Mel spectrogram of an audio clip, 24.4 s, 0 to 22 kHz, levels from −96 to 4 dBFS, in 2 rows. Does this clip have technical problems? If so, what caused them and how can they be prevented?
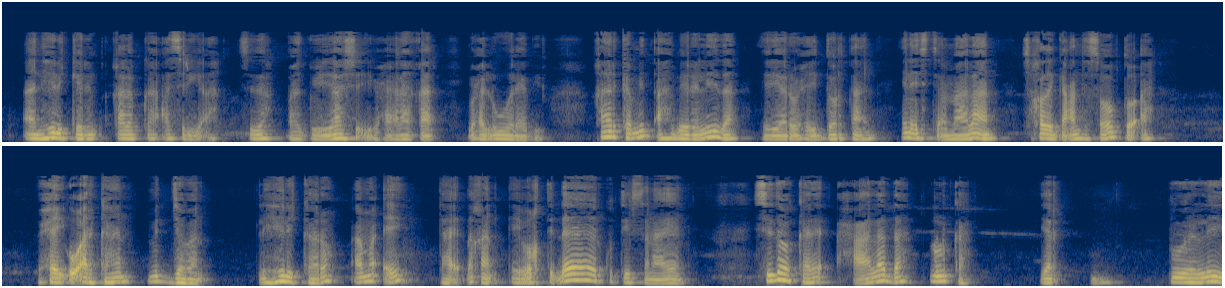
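Yes. Throughout the speech, nothing is present above 9 kHz, and the remaining sound is dull and smeared, with a warbling, fizzy texture on sibilants and sustained sounds. This is likely AAC compression (AAC-LC) at a low rate, which fits roughly 32 kbps: the encoder lowers its cut-off and starves or noise-fills bands. A simple low-pass filter would sound dull but clean, without the swirling artefacts. Encoding at a higher bitrate prevents it.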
